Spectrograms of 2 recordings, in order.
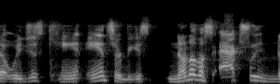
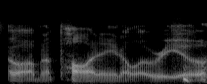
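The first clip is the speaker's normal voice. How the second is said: very low, deep, creaky voice; 7 dB quieter than usual. Urging another speaker to copy the line in a Buffalo Bill voice. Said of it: "in that Buffalo Bill voice".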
